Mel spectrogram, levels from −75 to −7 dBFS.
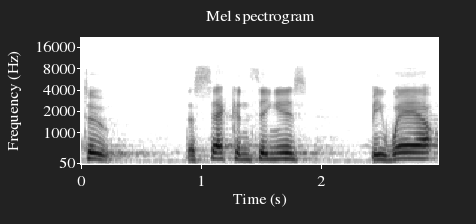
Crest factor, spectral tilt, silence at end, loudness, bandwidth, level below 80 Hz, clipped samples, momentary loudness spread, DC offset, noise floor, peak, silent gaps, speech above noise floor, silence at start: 16 dB; -7.5 dB/octave; 0 s; -20 LUFS; 8.6 kHz; -76 dBFS; under 0.1%; 14 LU; under 0.1%; -51 dBFS; -6 dBFS; none; 32 dB; 0.05 s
